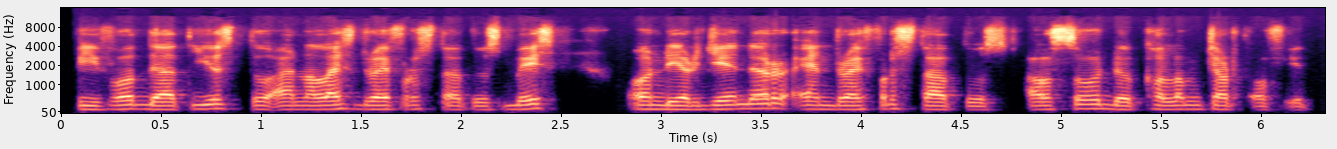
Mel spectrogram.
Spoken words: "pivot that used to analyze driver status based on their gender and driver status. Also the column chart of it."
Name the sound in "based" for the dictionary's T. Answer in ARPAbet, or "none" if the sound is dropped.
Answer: T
